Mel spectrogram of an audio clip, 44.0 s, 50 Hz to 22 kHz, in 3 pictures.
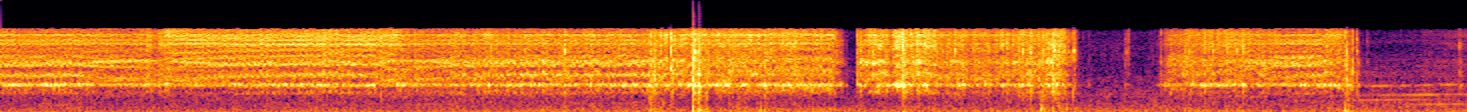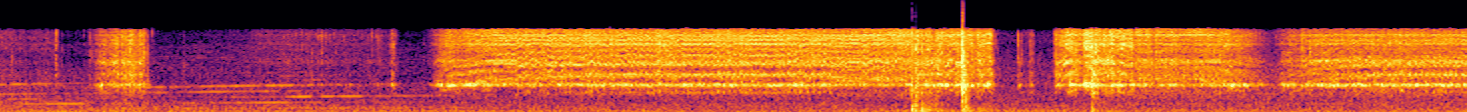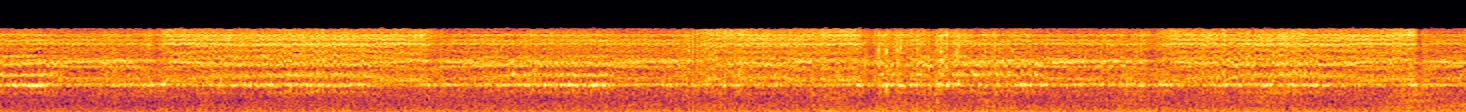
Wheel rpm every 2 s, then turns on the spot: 160, 160, 160, 180, 170, 60, 100, 20, 20, 60, 160, 160, 120, 130, 150, 160, 160, 160, 160, 160, 160, 150.
10-12 16-18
